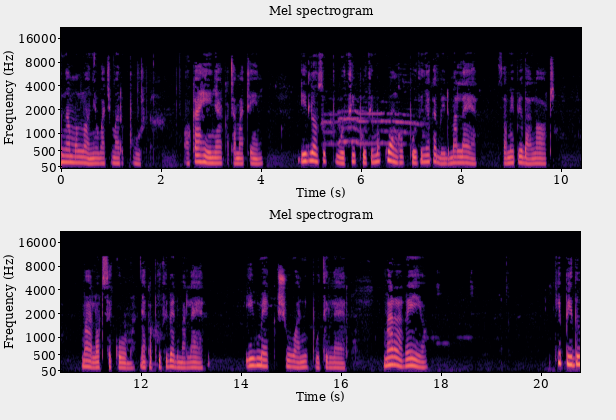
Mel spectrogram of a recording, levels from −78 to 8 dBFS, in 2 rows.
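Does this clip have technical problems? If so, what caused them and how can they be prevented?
Yes. Throughout, nothing sounds above 10.6 kHz. That points to low-bitrate audio saved at a high bitrate, likely MP3 near 40 kbit/s re-encoded much higher. Keep the original source and encode once.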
